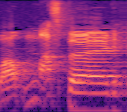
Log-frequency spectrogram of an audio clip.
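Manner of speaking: loud, throaty voice that then rises in pitch. Puppeteer showing how he does his character's voice, saying the name: Walton Mossberg throat voice. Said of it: "I have to do a throat like this, and then it goes up".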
